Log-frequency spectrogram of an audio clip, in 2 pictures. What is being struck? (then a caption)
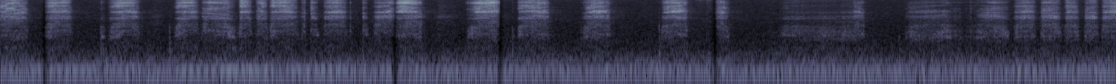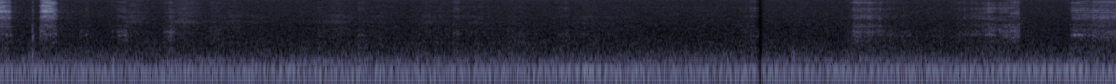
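Plastic stylus tip on a tablet screen with matte plastic film. An Apple Pencil's plastic tip is dragged in drawing strokes across an iPad's glass screen, which is covered with a Paperlike matte plastic protector and lies flat on a surface. Short, dry, pen-like scratches and light taps come in dense bursts during the first eight seconds. The strokes then thin into softer, sparser rubbing over a steady low hum.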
